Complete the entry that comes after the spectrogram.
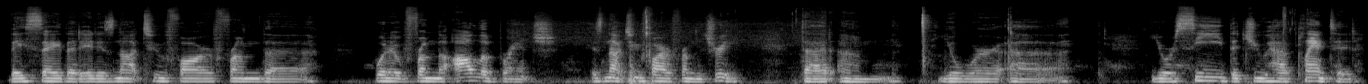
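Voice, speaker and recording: A middle-aged woman co-hosting in casual conversation, halting and repeating her words for emphasis. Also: rumbling low, little pitch movement, a little mellow, a little hiss or hum. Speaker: podcast co-host asking questions.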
